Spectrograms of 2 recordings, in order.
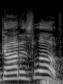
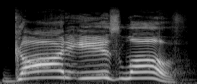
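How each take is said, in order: First: It is said casually and dismissively. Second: It is said with weight and emphasis.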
